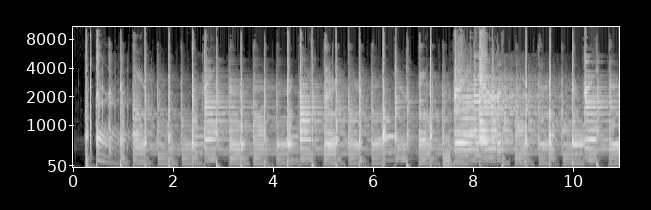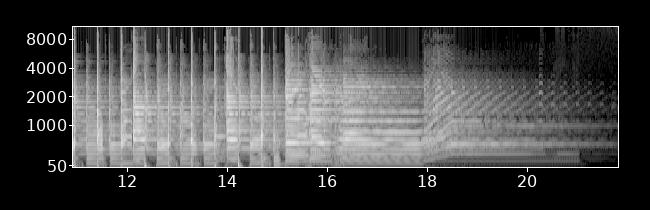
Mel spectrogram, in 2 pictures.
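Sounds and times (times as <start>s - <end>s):
vintage delay effect: 0.2s - 21.2s.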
